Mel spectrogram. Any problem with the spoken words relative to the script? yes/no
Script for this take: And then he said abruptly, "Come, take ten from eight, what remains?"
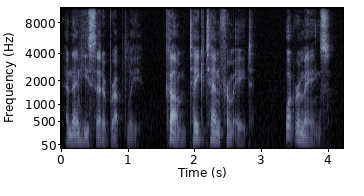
no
